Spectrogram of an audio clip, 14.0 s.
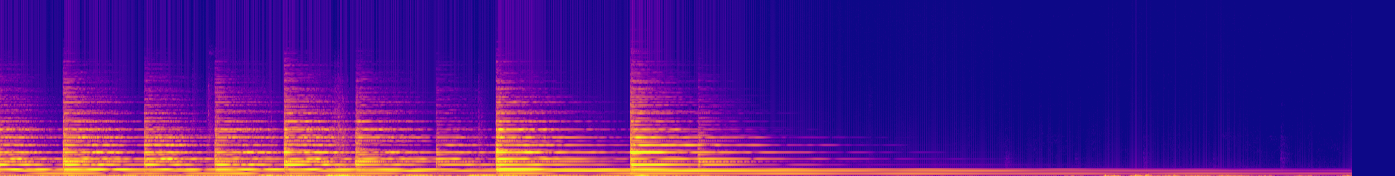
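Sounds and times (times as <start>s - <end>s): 
bell ringing: 0.1s - 9.4s.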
